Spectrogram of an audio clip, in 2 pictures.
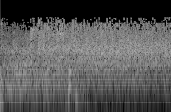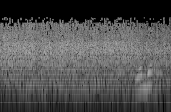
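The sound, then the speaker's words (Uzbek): Steady applause from a crowd, a dense and unbroken patter of clapping that keeps a constant loudness for about seven seconds. “Qarsaklarga e'tibor bering. Shavkat Mirziyoyev Ibn Sinoning boshini kesib, Ulug'bekning tanasiga o'rnatib qo'ygani uchun yangrayotgan qarsaklarga e'tibor bering.”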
